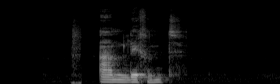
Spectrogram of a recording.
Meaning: present participle of aanliggen
- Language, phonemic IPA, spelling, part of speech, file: Dutch, /anˈlɪɣənt/, aanliggend, adjective / verb, Nl-aanliggend.ogg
